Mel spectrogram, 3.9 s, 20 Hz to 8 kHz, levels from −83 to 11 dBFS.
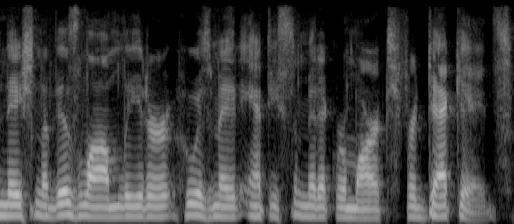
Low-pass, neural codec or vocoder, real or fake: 7.2 kHz; none; real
